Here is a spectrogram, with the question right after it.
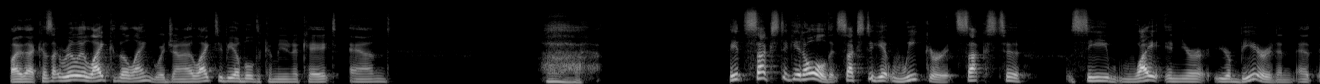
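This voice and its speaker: A middle-aged American man, a podcast host and writer, talking alone in a rambling, candid way, his loudness rising and falling a lot. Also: medium pitch. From United States. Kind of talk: casual solo talk.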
